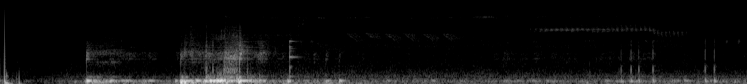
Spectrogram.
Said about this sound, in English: Dive by male rufous, object unknown.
